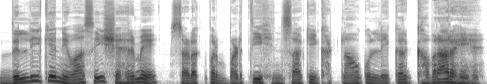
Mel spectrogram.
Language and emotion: Hindi, fearful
